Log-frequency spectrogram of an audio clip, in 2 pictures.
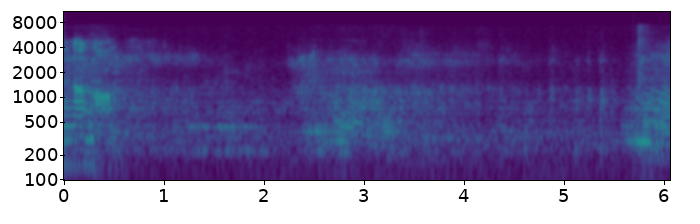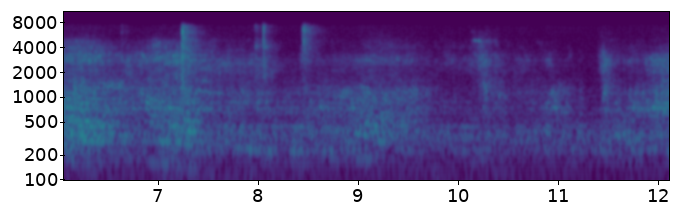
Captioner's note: music, sound of airplane engines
